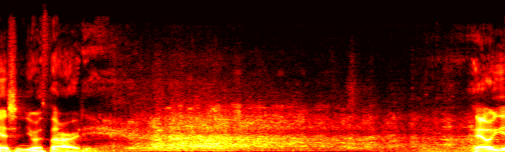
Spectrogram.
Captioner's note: audience laughing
